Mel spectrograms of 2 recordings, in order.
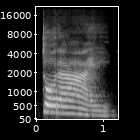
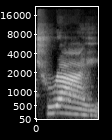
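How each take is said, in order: First: A vowel is inserted between t and r. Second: The t and r are said together. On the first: "então eles falam torai" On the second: "Eles não conseguem falar try"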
